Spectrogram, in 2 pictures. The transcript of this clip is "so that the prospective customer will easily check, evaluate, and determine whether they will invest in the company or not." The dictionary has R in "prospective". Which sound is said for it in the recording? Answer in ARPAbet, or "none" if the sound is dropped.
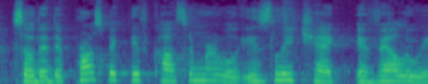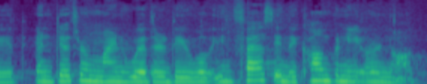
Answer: R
